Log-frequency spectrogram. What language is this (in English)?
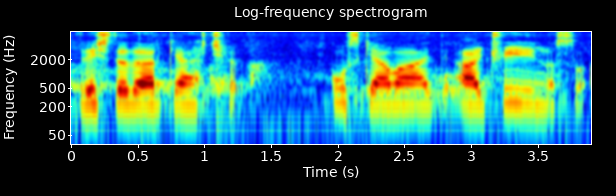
Kashmiri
